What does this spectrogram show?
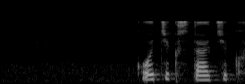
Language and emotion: Russian, neutral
